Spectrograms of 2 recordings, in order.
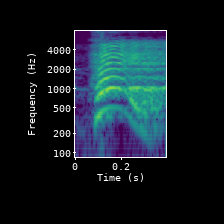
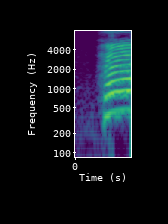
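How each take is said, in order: First: Short, sharp called hey; outside voice call. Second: Sung, hey held as a long belted note; sung, belting. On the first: Teacher models for students to try, called out. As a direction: call out one quick hey. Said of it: "I want you to try that". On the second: Sung, teacher models for students to try, belted hey. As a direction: sing hey out and sustain it. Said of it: "that is called belting". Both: Shown as a demonstration.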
